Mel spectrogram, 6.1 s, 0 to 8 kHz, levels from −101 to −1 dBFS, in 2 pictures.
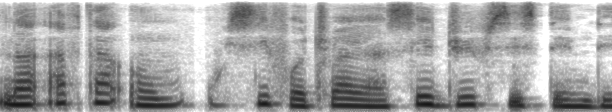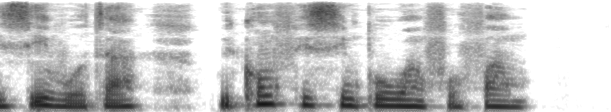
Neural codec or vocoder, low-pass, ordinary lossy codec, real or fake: none; 7.2 kHz; none; real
